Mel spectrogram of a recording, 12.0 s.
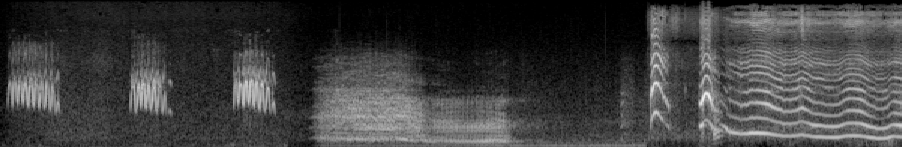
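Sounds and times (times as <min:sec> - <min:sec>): animal calls of rapid pulses: 0:00.1 - 0:00.8, 0:01.7 - 0:02.3, 0:03.1 - 0:06.9
bear growling: 0:04.2 - 0:07.4.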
